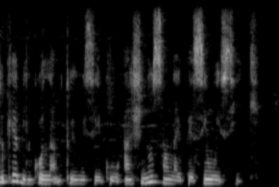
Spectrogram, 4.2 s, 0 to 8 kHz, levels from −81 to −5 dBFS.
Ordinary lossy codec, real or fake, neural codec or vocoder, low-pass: none; real; none; none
